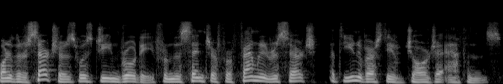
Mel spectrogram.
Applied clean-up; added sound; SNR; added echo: neural mask model Resemble Enhance denoiser.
